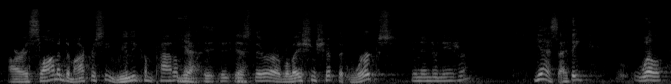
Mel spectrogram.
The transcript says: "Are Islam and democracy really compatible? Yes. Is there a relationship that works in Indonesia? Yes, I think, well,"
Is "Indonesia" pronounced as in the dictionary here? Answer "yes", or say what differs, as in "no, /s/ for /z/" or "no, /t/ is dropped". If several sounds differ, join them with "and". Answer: yes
